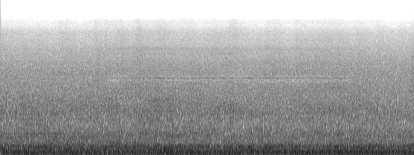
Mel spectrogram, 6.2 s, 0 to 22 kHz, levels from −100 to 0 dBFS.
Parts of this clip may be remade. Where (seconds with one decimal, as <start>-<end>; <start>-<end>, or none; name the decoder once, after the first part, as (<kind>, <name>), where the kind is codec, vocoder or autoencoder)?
1.6-5.3 (codec, SNAC)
